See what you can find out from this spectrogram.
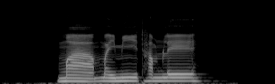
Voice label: "ม่าไม่มีทำเล", ภาษาโคราช; (สำนวน) ไม่มีหลักแหล่ง ไม่มีหัวนอนปลายตีน

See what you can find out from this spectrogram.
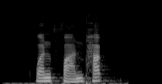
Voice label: "วันฝานผั๊ก", ภาษาโคราช; วันเตรียมงานก่อนวันแต่งงาน ๑ วัน

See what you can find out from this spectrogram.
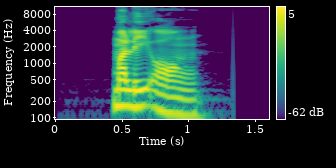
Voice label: "ม่ะลิ่อ่อง", ภาษาโคราช; กล้วยน้ำว้า

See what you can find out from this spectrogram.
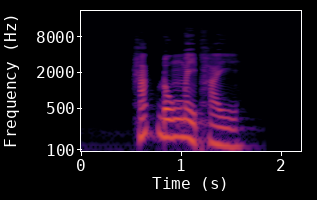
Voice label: "ห้อ", ภาษาโคราช; วิ่งเต็มที่ เช่น ทิดแก้ววิ่งห้อมา

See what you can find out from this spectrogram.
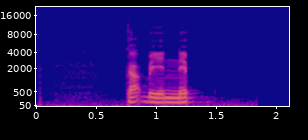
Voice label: "กะเบนเน้บ", ภาษาโคราช; 1. เอว เขมรเน้บ ก็เรียก

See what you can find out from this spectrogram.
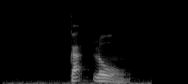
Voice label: "ก้ะโหล่ง", ภาษาโคราช; กล่องกระดาษ สำหรับใส่ของบางทีเรียกโกล่ง

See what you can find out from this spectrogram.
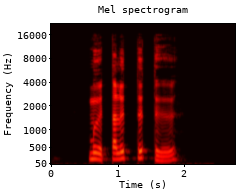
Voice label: "มืดตะลึ๊ดตึ๊ดตื๋อ", ภาษาโคราช; ดูคำว่า มืดตึ๊ดตื๋อ

